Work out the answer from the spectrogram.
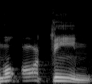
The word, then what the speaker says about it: معطین: یا خیر المعطین، معطین میم عین توئیں یہ نون معطین موتی. اب چونکہ اگر تلفظ میں غلطی ہو جائے تو بات کہیں اور پہنچ جاتی ہے.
